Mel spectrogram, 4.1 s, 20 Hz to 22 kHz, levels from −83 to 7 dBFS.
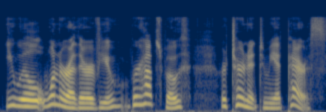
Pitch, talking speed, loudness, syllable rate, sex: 220 Hz, 220 wpm, -16 LUFS, 5.6 syllables/s, female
